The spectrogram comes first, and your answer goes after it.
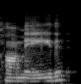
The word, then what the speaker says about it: pomade: And it's pronounced pomade because it's so funny when I hear you guys ask where you were like pomade, pomade. I don't know, pomade. Let me know in the comment how you pronounce.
